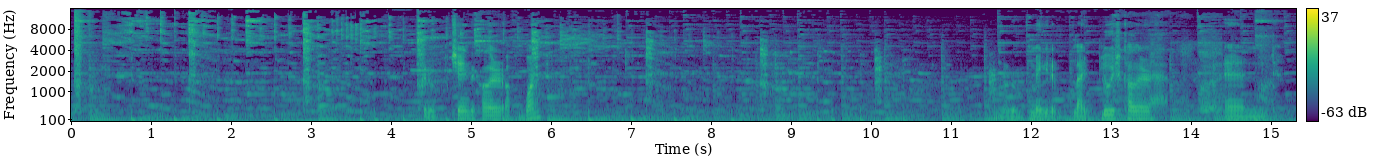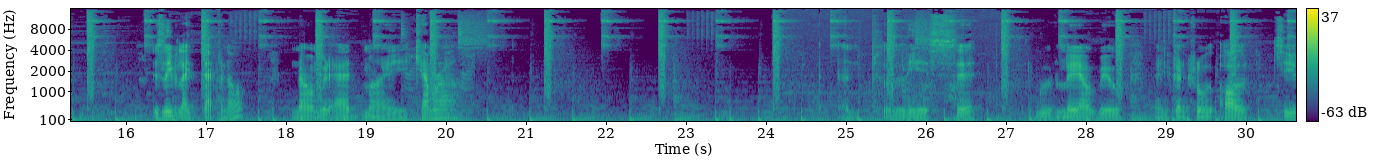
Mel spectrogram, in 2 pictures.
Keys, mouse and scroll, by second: 1.5 click, 8.1 click, 13.2 click, 15.0 click, 17.1-17.5 scroll up 4, 17.8-19.4 middle drag, 19.4 scroll down 3, 19.6 scroll up 1, 19.8-24.9 middle drag, 25.5-25.9 scroll down 3, 26.4 scroll up 3, 27.7 click, 28.2-29.0 scroll down 6, 29.0-30.2 middle drag, 30.2-30.5 scroll up 6.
